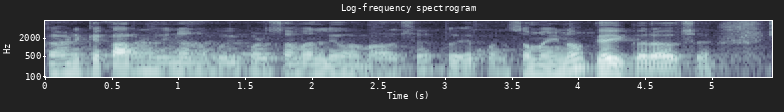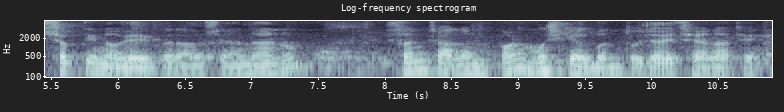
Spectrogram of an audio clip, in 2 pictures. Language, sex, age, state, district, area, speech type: Gujarati, male, 18-30, Gujarat, Rajkot, rural, spontaneous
